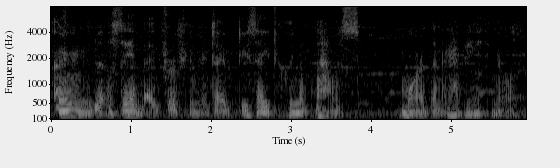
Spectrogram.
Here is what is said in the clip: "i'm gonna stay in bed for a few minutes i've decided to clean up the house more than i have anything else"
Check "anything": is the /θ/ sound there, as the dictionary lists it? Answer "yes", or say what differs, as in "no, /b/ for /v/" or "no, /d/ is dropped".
yes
